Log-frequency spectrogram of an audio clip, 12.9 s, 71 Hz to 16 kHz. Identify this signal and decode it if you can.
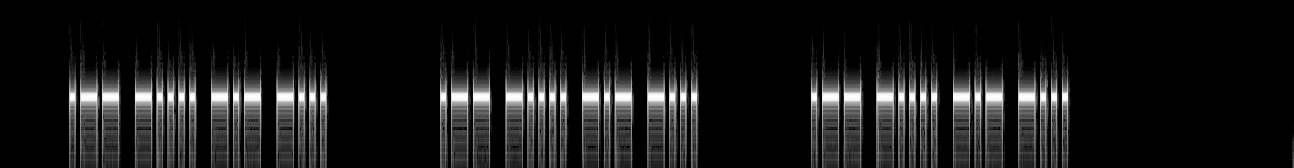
Morse code, heard as a keyed tone, about 22 wpm, 700 Hz. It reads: W6KB W6KB W6KB
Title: USA Call Signs - 4 Characters - Repeated 3x - 22wpm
